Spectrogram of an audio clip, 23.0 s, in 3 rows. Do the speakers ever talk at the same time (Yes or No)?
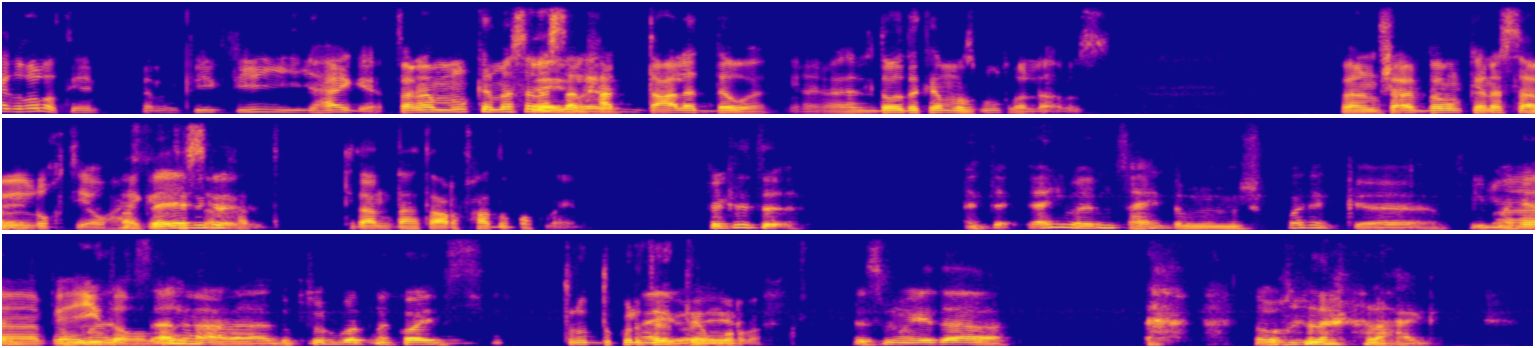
Yes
